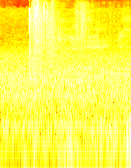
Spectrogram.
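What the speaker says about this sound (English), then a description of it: "that's where I shot the enemy" Gunfire cracks out in Days Gone, a couple of sharp reports over low, rumbling game ambience, moderately loud and close.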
